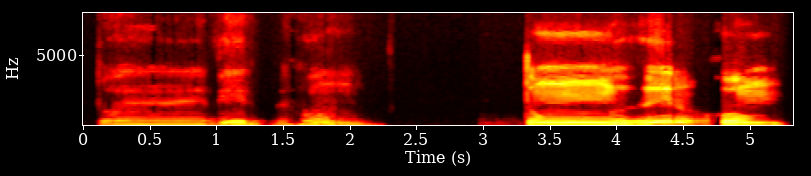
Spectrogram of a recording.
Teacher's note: লাম তুনযিরহুম কি হবে তুনযির র تنذر পাতলা জির না দিন কাসরার পরে র সুকুন আসছে র পাতলা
